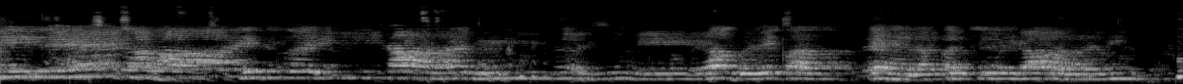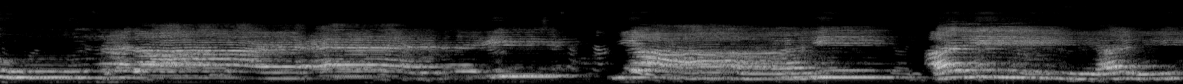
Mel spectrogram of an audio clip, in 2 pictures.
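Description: Young children singing a naat, a devotional Islamic song, into a microphone. The singing comes in long phrases with short breaks between them.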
